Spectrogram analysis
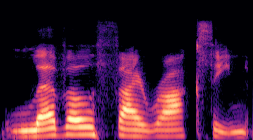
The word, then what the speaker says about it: levothyroxine: How do you help a patient on 40 years of, I don't know that I can pronounce this, levothyroxine, which is a thyroid med, and has anxiety and high beta?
